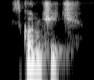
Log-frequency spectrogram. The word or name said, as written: skoncic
